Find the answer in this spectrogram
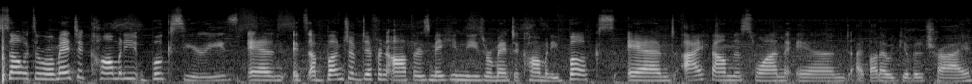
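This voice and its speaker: With hardly any pauses, a woman talks at a moderate pace in a bubbly tone and medium pitch over noticeable background noise. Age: 20s. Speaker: book vlogger. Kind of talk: casual vlog talk. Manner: halting, stuttering.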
